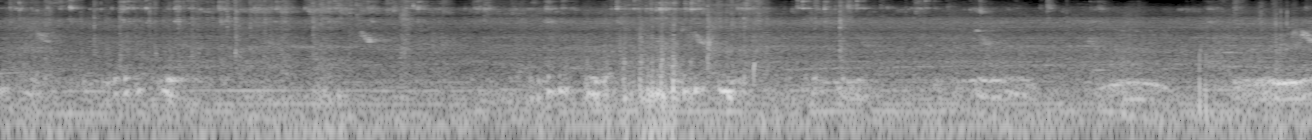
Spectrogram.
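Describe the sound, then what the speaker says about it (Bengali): Pigeons in a pigeon house coo softly in low, rolling calls, several overlapping at moderate distance, with a brief flutter of wings and faint chirps in the background. "আর এই যে এখানে আমার সব পায়রাগুলো পুটুর পুটুর করছে"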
